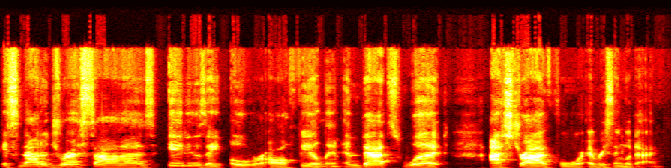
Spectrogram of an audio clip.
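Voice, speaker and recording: A woman with an American accent speaks fairly slowly at a fairly low pitch, in a bright, sharp tone. Her intonation is monotone and flat, though her loudness swings widely. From Virginia (Arlington, DC area). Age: 40s. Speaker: project manager and life coach. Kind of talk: interview conversation.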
